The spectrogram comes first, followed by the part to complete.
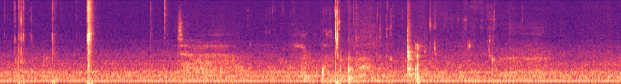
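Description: A cooked whiteleg shrimp's shell being peeled off by hand: a few soft crackles and snaps, the sharpest about a second in and small clusters near the middle, over a faint steady room hum.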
